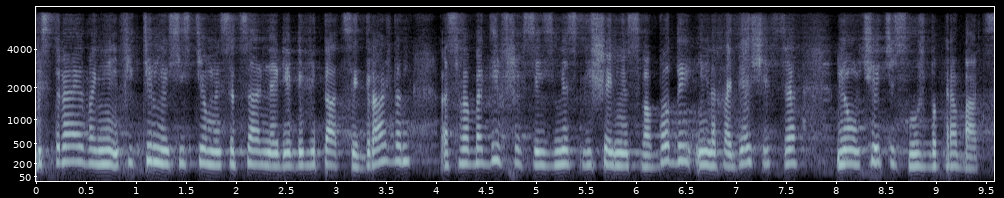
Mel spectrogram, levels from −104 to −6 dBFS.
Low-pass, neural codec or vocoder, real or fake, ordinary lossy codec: 7.2 kHz; codec, 32 kHz, 1.9 kbps, SNAC; fake; MP3, 64 kbps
